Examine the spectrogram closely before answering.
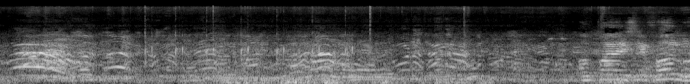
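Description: Young men on a court call out to each other loudly.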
